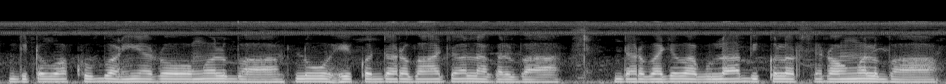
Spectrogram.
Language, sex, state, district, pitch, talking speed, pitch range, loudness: Bhojpuri, male, Uttar Pradesh, Deoria, 125 Hz, 100 wpm, 120-130 Hz, -15 LUFS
